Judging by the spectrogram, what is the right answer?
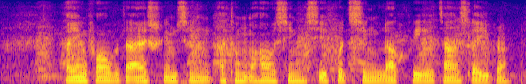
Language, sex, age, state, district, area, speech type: Manipuri, male, 30-45, Manipur, Chandel, rural, read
